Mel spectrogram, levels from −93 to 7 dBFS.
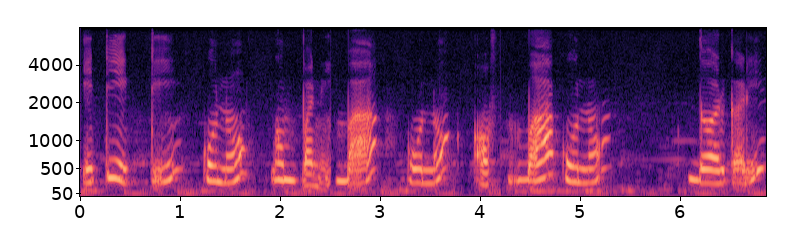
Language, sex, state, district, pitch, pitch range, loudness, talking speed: Bengali, female, West Bengal, Kolkata, 280 Hz, 245-320 Hz, -16 LUFS, 85 wpm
